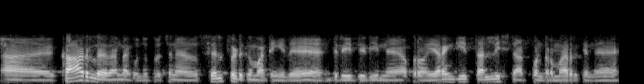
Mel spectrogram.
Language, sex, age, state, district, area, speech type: Tamil, male, 18-30, Tamil Nadu, Viluppuram, urban, conversation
